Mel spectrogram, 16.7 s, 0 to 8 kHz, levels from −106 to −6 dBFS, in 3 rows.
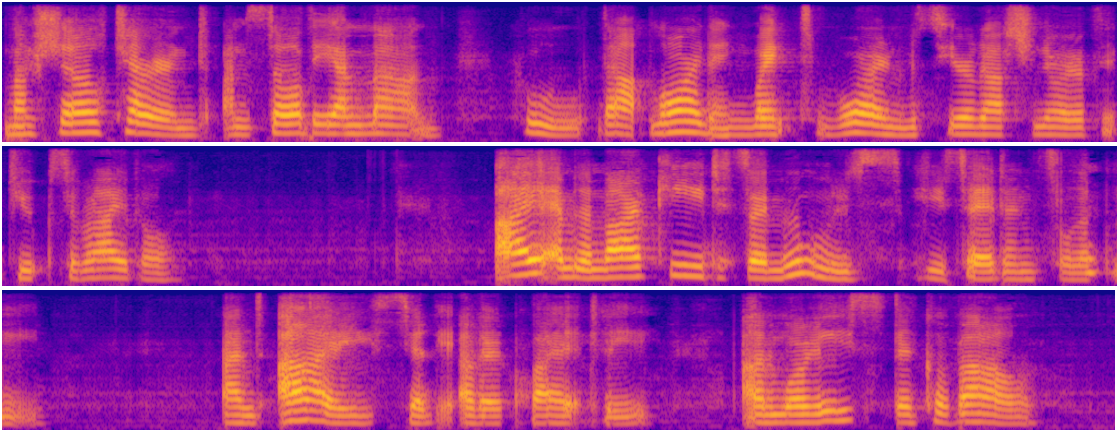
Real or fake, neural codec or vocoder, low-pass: fake; codec, 16 kHz in and 24 kHz out, 0.6 kbps, FireRedTTS-2 codec; 7.2 kHz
